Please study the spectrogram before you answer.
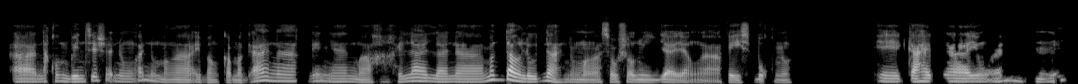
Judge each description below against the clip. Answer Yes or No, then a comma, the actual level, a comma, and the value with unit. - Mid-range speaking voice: No, low, 130 Hz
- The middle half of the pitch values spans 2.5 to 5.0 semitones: No, wide, 5.6 semitones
